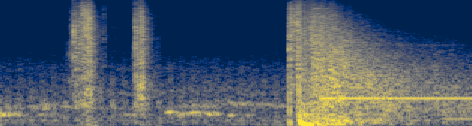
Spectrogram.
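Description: A gunshot fired at a target on a rooftop lands as one loud, sharp crack with a long fading tail, preceded by two brief, noisy bursts.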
